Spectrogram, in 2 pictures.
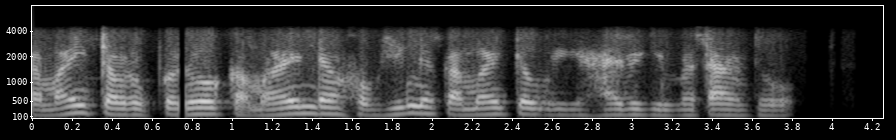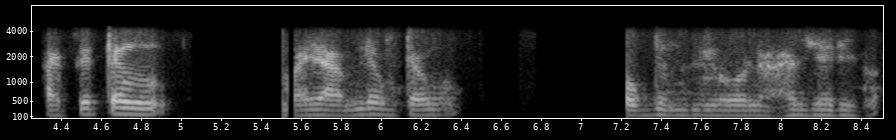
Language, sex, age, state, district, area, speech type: Manipuri, male, 60+, Manipur, Kangpokpi, urban, conversation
